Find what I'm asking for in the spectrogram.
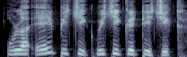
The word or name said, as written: wijig'tijig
